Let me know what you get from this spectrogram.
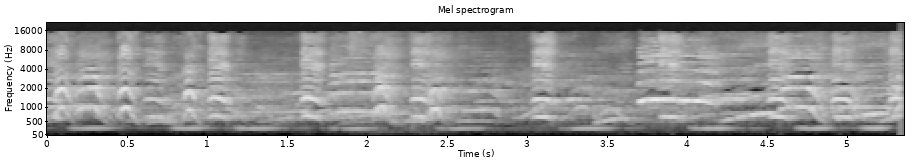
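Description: Gibbons call in loud, overlapping whoops with rising and falling swoops, over a low, steady pulsing hum.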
